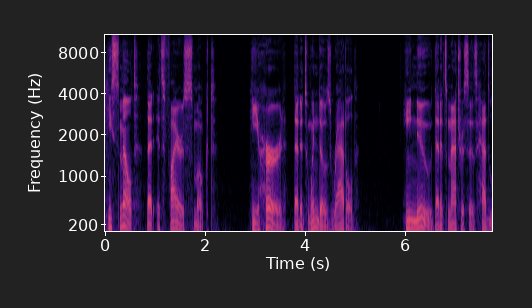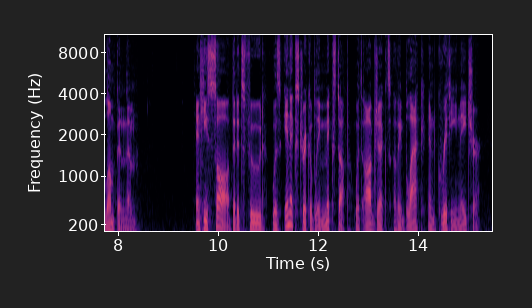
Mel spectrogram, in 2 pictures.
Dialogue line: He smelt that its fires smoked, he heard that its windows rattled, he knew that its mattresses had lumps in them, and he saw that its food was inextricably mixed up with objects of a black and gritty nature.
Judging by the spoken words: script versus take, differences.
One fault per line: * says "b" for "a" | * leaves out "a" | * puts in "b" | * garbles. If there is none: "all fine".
* says "lump" for "lumps"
